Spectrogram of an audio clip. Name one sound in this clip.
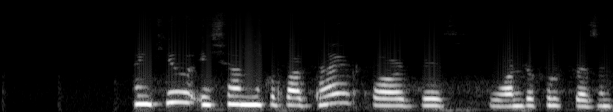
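A young woman speaks over an online call.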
